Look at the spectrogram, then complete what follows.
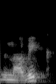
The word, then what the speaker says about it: NavIC: already gripped on this navic stands for navigation with Indian constellation so we pronounce it as navik which was earlier known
